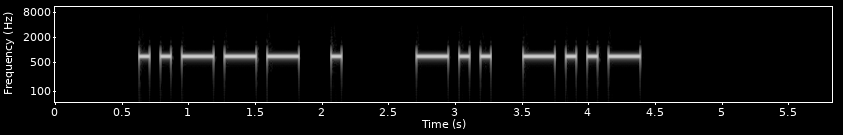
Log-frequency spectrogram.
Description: Morse code, heard as a keyed tone, about 15 wpm, 700 Hz. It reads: 2E DX
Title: Field Day Exchanges - 15wpm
